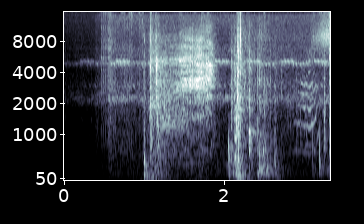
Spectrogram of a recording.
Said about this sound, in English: Barging out of the door, Nolan heads across to the barn where Franny stands like a statue.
